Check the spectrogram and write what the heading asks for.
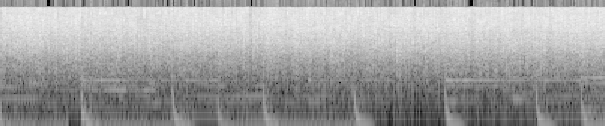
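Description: Chicken pieces and minced garlic sizzling in butter in a frying pan over medium-high heat, with a steady hiss. Background music with a steady beat plays over it.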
